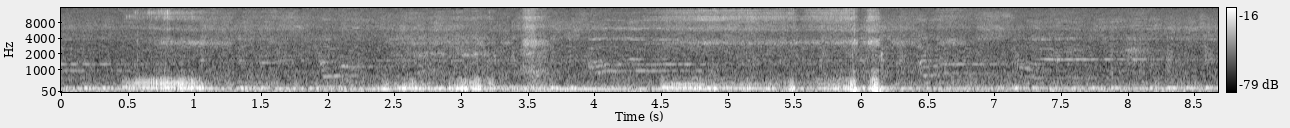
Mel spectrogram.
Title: Nismo Snoring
